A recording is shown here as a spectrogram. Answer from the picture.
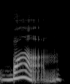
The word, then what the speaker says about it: BOM: The acronym for it is BOM, pronounced bomb.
